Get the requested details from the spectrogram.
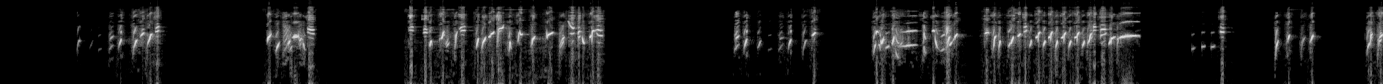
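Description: A small songbird sings close by in bursts of quick, twittering chirps and trills.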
